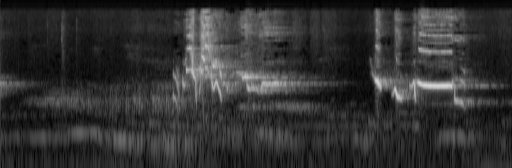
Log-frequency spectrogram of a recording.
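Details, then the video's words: Black-naped Oriole (Oriolus chinensis) singing: harsh, nasal squawks followed by a clear, fluty whistled note that slides down, in two bursts over a few seconds. "Tiếng chim Vàng anh Gáy đen/ VA Trung Quốc ✅Black-naped Oriole(Oriolus chinensis) ✅นกขมิ้นท้ายทอยดำ"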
